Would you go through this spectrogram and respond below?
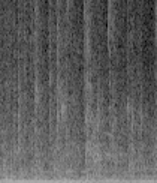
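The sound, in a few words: rain falling in a garden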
